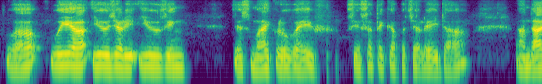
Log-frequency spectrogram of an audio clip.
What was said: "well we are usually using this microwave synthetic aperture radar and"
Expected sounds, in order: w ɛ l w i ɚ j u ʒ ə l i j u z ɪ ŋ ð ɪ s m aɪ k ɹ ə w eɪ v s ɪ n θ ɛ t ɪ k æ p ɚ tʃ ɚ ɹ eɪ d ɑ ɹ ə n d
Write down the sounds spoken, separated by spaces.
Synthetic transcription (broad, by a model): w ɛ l w i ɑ j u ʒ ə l i j u z ɪ ŋ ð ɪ s m aɪ k ɹ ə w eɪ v s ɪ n s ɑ t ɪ k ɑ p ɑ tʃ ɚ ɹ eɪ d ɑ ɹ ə n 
